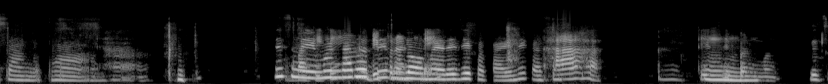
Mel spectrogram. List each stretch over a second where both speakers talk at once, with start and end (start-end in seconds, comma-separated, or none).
3.0-4.5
